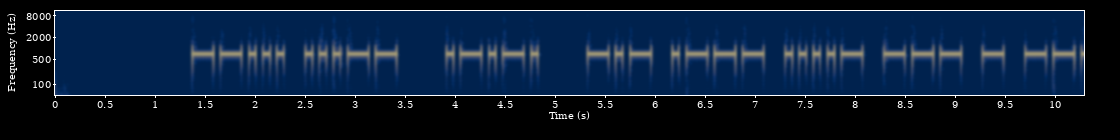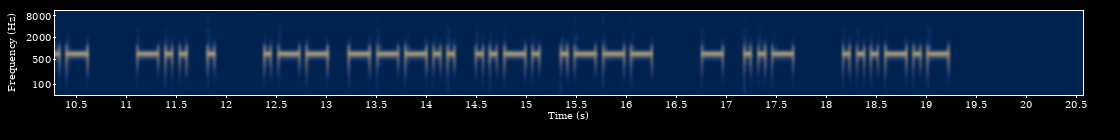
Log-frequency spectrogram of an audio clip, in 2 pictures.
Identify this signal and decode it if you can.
Morse code, heard as a keyed tone, about 17 wpm, 700 Hz. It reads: 73 <AR> KJ4OTQ DE W8FJ TU <SK>
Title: Practice QSO - Exchange 4 - Ending - 17wpm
